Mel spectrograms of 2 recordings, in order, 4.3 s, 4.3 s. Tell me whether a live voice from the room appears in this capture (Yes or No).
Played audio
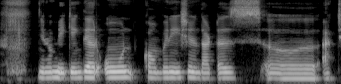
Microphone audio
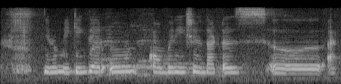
Yes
